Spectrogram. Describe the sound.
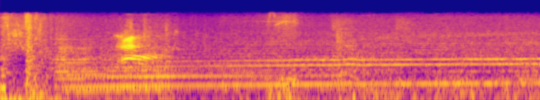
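Engines drone in a car race in the video game Blur. Steady, sustained tones hold an even pitch, with a brief louder surge near the start.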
